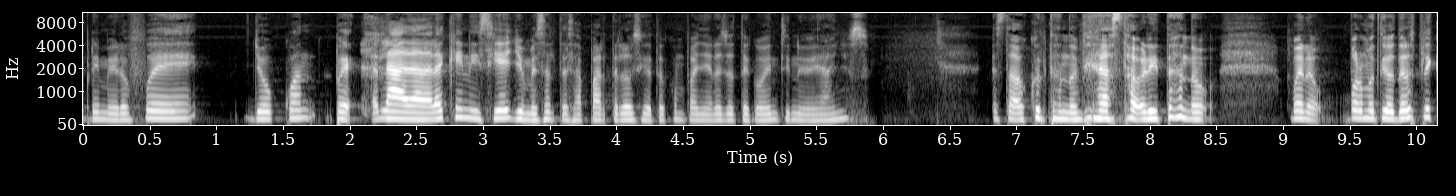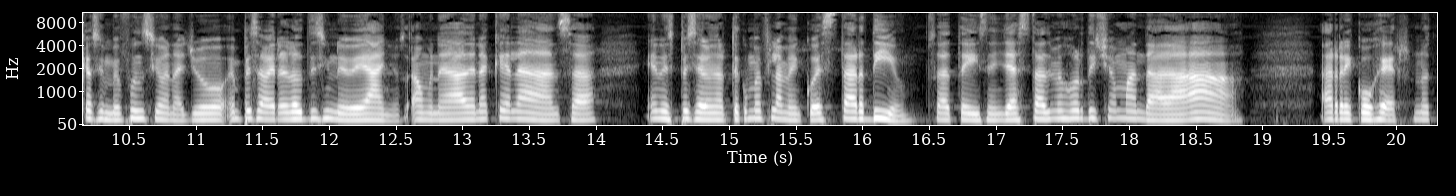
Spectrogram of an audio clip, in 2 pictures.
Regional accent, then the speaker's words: Bogotá, Colombia; Uno como rola, debo decirlo, como bogotana, pues se sentirán muchas identificadas.

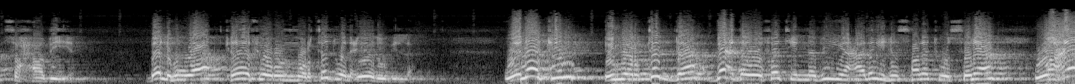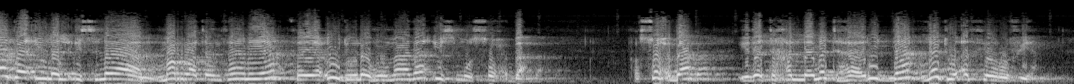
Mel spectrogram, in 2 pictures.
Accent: Kabylie, Algeria; Arabic is a second language; فنحن أصلا أنا لست عربيا، أنا أعجمي، أنا قبائلي، قبيلي مش عربي.

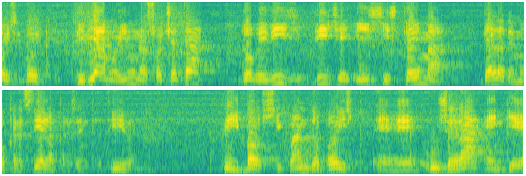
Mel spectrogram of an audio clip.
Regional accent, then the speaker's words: Lombardy, Italy; Io vengo dalla Lombardia

